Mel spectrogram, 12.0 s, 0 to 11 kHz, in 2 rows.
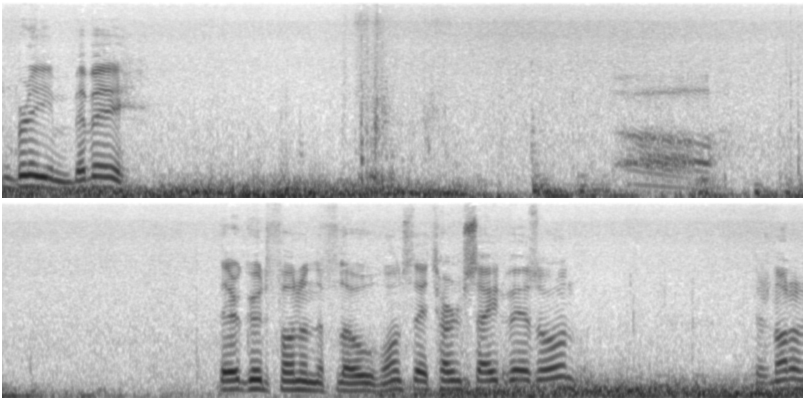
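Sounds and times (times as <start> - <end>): wind buffeting microphone: 0.0 - 12.0
fish splashing into river: 2.6 - 5.7.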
